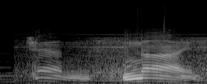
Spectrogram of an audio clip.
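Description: A man's voice over a narrow-band radio link, a rocket-launch control transmission, with two long drawn-out stretches of speech.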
